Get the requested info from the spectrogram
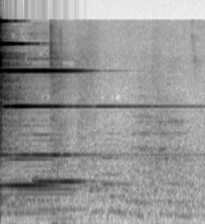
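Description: A small bell struck once to buzz in on a quiz question. It gives a clear ding of several ringing tones that fades away over about a second.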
